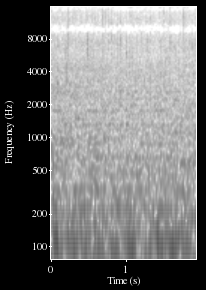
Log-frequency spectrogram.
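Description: Heavy monsoon rain pours down without pause in the Malenadu hills near Chikkamagaluru, a dense, even roar of water hitting surfaces close by.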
